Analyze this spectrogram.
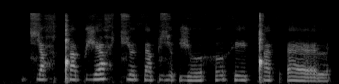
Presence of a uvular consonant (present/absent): absent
